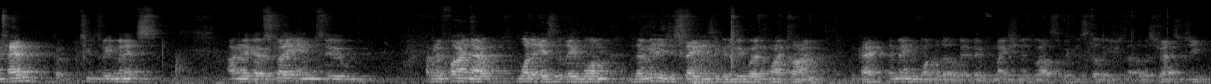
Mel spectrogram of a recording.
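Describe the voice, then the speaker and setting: A man's voice: medium pitch, level tone, fairly quick, fairly bright tone. A man giving a sales coaching talk at a workshop, acting out both sides of calls. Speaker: workshop speaker. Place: large echoey event hall. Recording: echoey hall, distant mic, faint hiss.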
